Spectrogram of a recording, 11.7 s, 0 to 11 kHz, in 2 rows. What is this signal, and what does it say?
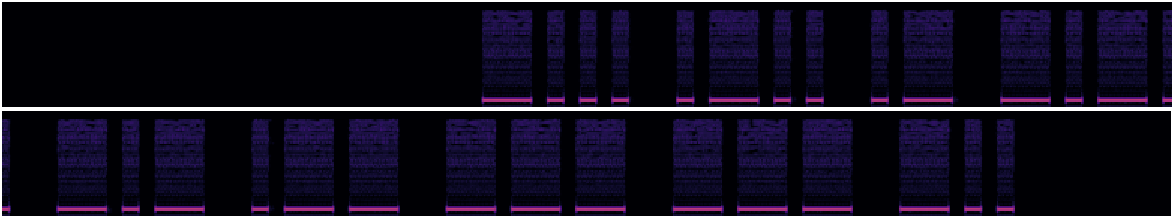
Morse code, heard as a keyed tone, about 15 wpm, 800 Hz. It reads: BLACKWOOD
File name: fromSMs / FromSMs mp3s / Cities@13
